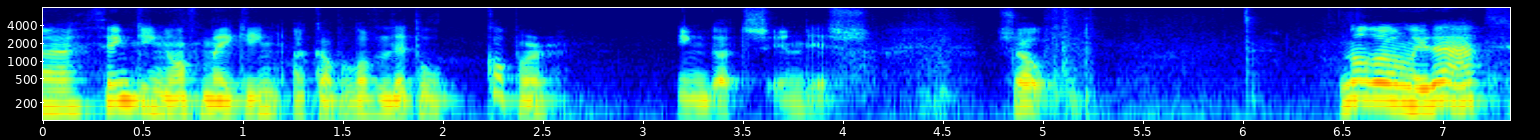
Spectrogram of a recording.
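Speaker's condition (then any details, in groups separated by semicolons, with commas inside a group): No condition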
